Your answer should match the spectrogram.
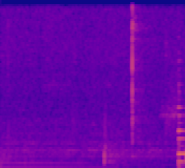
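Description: Classical guitar: a low chord left ringing fades away over about a second and a half, leaving a short hush with two faint clicks before the next chord.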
